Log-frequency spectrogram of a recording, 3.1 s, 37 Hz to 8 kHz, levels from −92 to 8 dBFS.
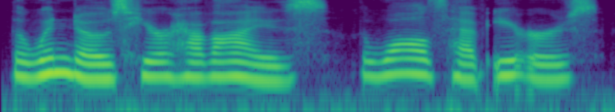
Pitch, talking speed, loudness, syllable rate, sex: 200 Hz, 175 wpm, -18 LUFS, 4.0 syllables/s, female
